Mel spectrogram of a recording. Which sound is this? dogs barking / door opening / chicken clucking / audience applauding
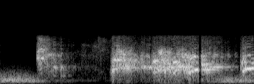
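dogs barking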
